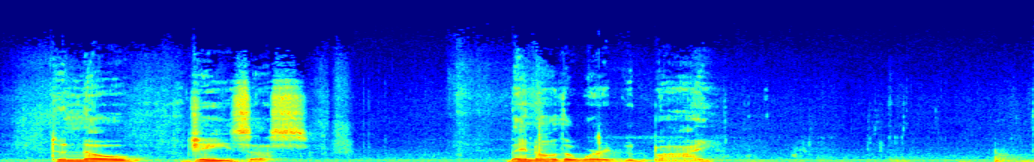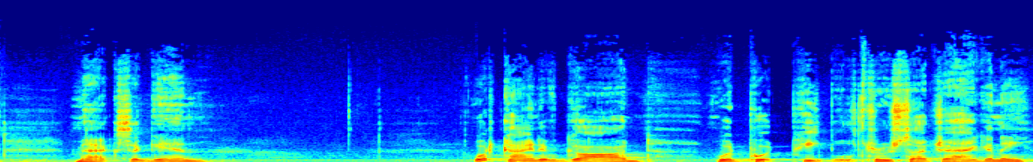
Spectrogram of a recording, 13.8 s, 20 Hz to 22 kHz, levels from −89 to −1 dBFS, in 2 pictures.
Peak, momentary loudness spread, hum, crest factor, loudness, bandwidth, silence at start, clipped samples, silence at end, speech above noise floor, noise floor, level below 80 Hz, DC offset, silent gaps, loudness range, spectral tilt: 0 dBFS; 19 LU; none; 20 dB; -19 LUFS; 17 kHz; 0.1 s; under 0.1%; 0 s; 27 dB; -45 dBFS; -46 dBFS; under 0.1%; none; 7 LU; -4.5 dB/octave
